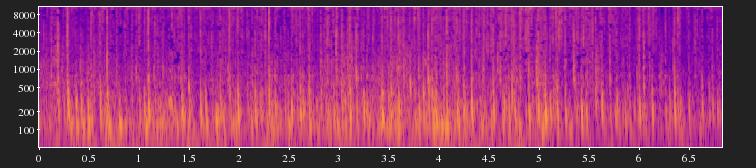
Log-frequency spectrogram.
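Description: Several horses gallop through a forest as a rider and his escort pass by. Their hoofbeats make a dense, fast clatter of many strikes that keeps a steady loudness for the whole stretch.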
